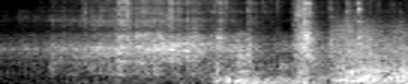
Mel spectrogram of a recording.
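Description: Metal starting gates clatter and bang open.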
